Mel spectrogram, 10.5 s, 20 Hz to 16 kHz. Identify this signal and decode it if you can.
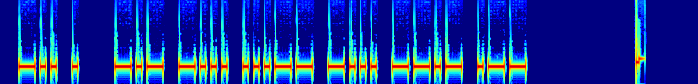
Morse code, heard as a keyed tone, about 16 wpm, 700 Hz. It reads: DE KB3BQW
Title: USA Callsign DE Callsign - 6 Characters - 15wpm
